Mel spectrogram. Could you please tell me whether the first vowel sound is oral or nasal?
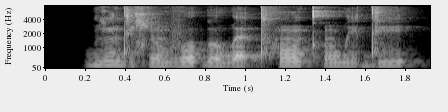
nasal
